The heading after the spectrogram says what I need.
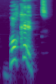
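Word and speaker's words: bouquet: यू ए डी ई बुकट नाउ बुके हम जैसे हम बोलते हैं टी यहां प साइलेंट होता है ठीक है तो बुके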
